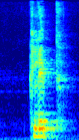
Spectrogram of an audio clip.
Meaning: 1. rock or cliff in or around sea water 2. dune, sandy hill 3. rock on land, e.g. used as a habitat by animals 4. boulder, piece of rock
- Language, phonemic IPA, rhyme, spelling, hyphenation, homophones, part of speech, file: Dutch, /klɪp/, -ɪp, klip, klip, clip, noun, Nl-klip.ogg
